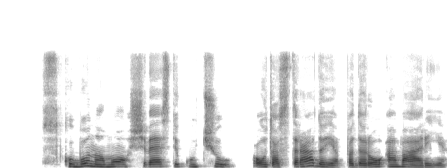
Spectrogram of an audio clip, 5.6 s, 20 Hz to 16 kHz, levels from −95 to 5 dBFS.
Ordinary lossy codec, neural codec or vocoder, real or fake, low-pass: MP3, 96 kbps; none; real; 10.8 kHz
